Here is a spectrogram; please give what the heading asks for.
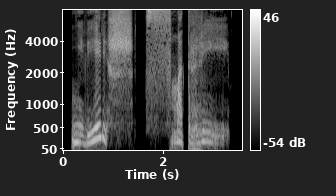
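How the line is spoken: Snake's hiss. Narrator (Russian): прошипела змея

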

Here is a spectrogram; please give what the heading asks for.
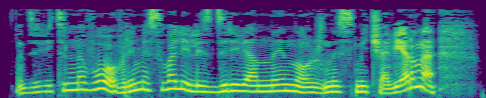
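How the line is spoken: Hissed, spitting. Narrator (Russian): прошипел он, брызжа слюной

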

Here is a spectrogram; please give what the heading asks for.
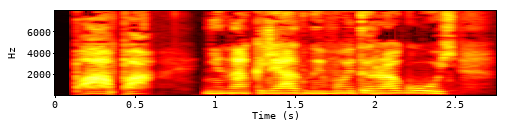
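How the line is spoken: Whispering. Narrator (Russian): шептала

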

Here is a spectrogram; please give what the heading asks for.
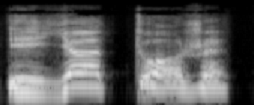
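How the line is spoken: Sobbing into pillow. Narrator (Russian): рыдала Барбара, уткнувшись в подушку

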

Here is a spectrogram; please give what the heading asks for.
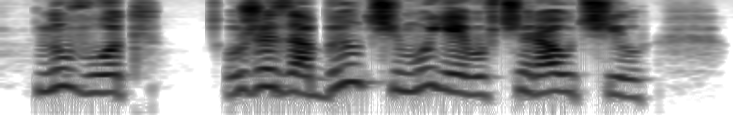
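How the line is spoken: Grumbled. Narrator (Russian): проворчал Костя

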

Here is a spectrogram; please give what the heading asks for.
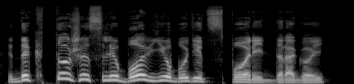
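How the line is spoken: Cheerful laugh, beak clicking. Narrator (Russian): Большой пеликан весело засмеялся, громко щелкая при этом клювом

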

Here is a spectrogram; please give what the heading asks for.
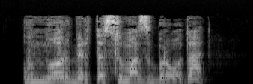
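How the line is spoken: Shouting. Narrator (Russian): закричал он

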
